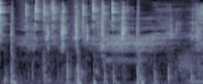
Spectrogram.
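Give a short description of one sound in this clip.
Short video game sword hits thud during a fight.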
